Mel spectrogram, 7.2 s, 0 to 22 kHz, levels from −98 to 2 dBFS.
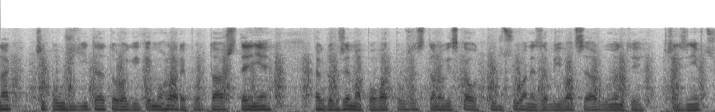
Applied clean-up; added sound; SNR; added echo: none; Train; 8 dB; none.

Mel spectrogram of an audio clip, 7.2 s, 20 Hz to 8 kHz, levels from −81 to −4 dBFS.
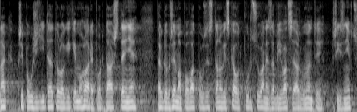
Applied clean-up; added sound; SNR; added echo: none; none; none; none.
